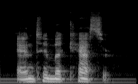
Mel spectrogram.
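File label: "antimacassar", American English; pronunciations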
